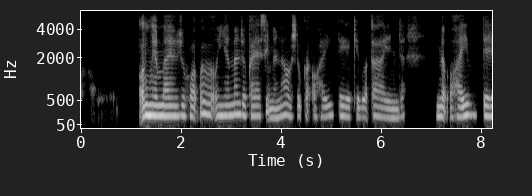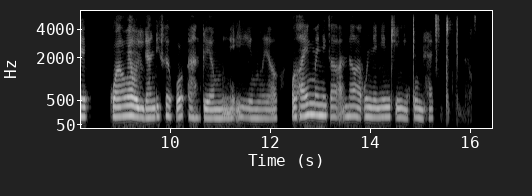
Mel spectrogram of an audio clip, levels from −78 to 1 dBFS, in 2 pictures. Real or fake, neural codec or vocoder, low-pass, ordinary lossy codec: fake; codec, 16 kHz, 1 kbps, FunCodec, trained on LibriTTS, 50 frames a second; 5.4 kHz; Opus, 64 kbps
